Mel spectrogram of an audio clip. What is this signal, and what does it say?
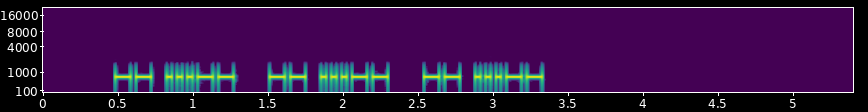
Morse code, heard as a keyed tone, about 34 wpm, 700 Hz. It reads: M3 M3 M3
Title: Callsign Prefixes for Top 25 DXCC - Repeated 3x - 35wpm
